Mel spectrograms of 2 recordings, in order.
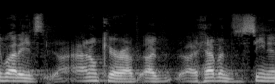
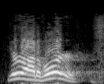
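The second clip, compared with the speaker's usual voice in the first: booming, much higher and louder "You're out of order"; judge's rebuke; 8 semitones higher, 17 dB louder than usual. Retold or imitated. The judge silencing the attorney, a booming high shout. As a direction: let the judge bring down the hammer.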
